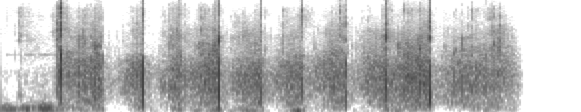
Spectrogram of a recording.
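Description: Audience applauding, with a nearby pair of hands clapping at about three claps a second over the crowd's clapping. It cuts off suddenly just before the end.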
